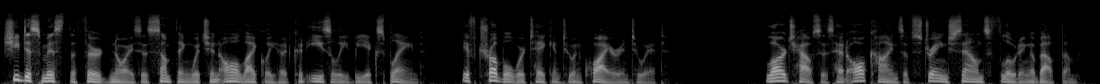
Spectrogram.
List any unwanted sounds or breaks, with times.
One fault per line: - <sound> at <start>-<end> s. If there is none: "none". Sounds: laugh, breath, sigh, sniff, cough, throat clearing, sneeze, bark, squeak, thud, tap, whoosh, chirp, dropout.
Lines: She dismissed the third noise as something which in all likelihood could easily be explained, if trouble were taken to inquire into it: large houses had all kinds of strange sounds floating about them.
none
